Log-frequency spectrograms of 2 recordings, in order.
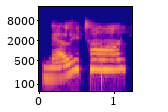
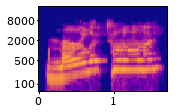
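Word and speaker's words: mirliton: Here we either call it Meliton, or some people call it Merliton.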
